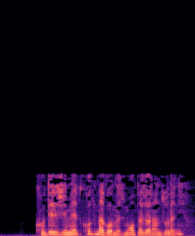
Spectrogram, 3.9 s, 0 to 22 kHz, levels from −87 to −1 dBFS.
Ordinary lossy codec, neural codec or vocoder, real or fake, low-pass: MP3, 24 kbps; autoencoder, 22.05 kHz, a latent of 192 numbers a frame, VITS, trained on many speakers; fake; 7.2 kHz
